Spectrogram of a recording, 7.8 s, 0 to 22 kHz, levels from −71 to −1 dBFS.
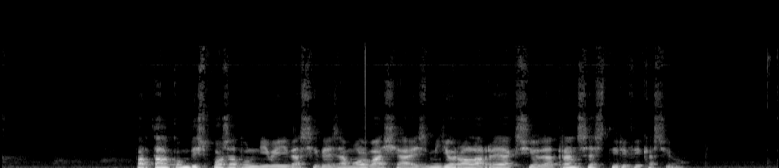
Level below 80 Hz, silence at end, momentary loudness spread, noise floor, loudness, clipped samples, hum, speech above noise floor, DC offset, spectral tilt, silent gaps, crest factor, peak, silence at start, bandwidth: -52 dBFS; 0.95 s; 12 LU; -57 dBFS; -21 LUFS; under 0.1%; none; 36 dB; under 0.1%; -7.5 dB/octave; none; 20 dB; -2 dBFS; 1.4 s; 15.5 kHz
